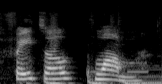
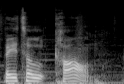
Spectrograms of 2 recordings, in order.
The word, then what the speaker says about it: Fatal Quam: It's pronounced as Fatal Quam. – Okay, so I've been saying it right, because I was worried. Because you're saying it right. You are saying it right. – Because a friend of mine said Fatal Calm, and I was like, I don't think that's right.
